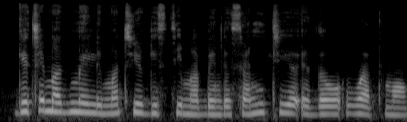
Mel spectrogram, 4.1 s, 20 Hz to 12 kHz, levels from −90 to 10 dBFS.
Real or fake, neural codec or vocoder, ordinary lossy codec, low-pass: fake; codec, 44.1 kHz, 3.4 kbps, Pupu-Codec; none; 10.8 kHz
